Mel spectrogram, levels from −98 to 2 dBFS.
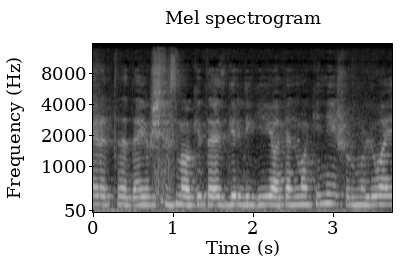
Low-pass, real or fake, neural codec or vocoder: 14.4 kHz; fake; vocoder, 44.1 kHz, 128 mel bands, Pupu-Vocoder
